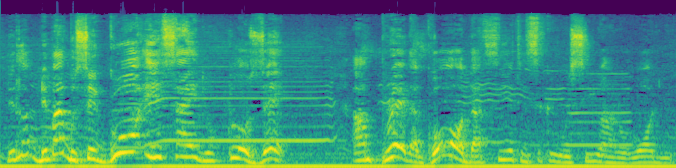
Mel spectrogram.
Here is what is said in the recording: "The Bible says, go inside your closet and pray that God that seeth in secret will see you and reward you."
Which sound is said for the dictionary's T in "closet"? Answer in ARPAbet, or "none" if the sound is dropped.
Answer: none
